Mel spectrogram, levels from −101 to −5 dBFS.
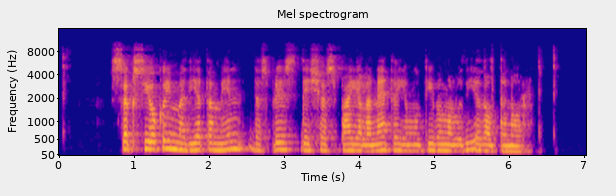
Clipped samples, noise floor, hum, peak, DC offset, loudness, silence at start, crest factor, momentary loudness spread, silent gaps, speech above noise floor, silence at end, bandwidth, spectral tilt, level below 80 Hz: under 0.1%; -83 dBFS; none; -6 dBFS; under 0.1%; -26 LUFS; 0.7 s; 22 dB; 7 LU; none; 57 dB; 0.75 s; 9.6 kHz; -4.5 dB/octave; -76 dBFS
